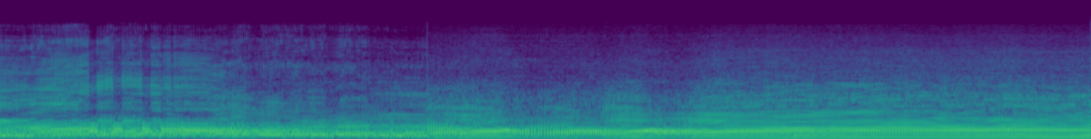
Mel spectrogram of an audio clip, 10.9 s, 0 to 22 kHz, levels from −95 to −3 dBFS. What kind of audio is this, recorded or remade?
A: recorded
